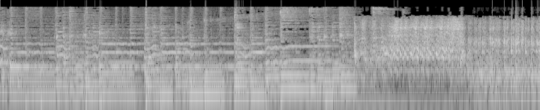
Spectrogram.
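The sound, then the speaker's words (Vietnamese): A car engine starts and revs loudly, a steady droning hum giving way to a rougher, noisier roar in the final seconds, with no talk. “Xe rồ máy om sòm”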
